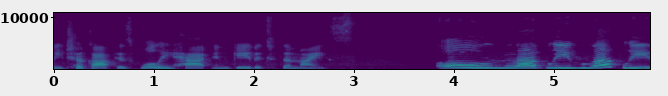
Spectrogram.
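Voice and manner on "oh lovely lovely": high, loud squeaky coo; delighted mouse squeak. A narrator's reading. Mice thanking Hedgehog for a woolly hat, squeaking. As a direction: squeal it like happy little mice. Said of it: "they squeaked".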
